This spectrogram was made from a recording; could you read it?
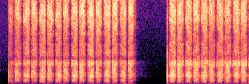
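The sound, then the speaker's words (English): A pencil lightly shades rapidly back and forth across a paper sheet to reveal what was written on the top page, a steady run of dry, raspy strokes that stops briefly and then resumes at the same brisk rhythm. “Just lightly shade a pencil over the sheet to see what she wrote on the top page.”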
